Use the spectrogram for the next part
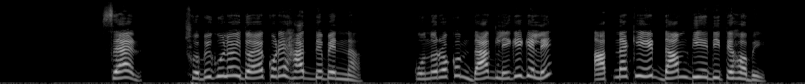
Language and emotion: Bengali, angry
